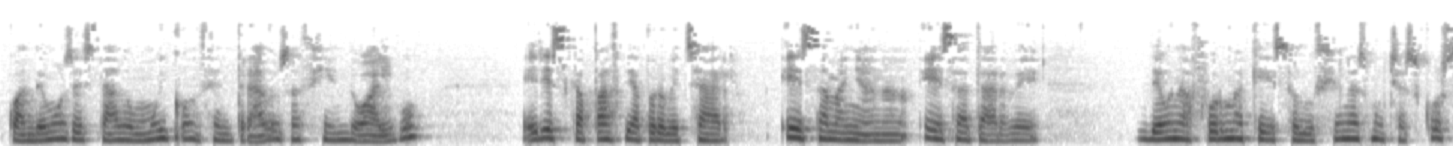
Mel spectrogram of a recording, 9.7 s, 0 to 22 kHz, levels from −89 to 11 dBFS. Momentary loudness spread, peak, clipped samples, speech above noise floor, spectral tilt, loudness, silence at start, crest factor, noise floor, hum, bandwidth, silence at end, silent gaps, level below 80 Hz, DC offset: 7 LU; -6 dBFS; under 0.1%; 40 dB; -5.5 dB/octave; -25 LUFS; 0.05 s; 18 dB; -64 dBFS; none; 11.5 kHz; 0 s; none; -72 dBFS; under 0.1%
